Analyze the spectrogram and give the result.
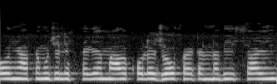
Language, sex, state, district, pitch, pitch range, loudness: Hindi, male, Haryana, Jhajjar, 255 Hz, 250-255 Hz, -14 LUFS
